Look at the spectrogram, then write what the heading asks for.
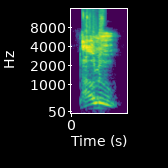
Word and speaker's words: Oulu: Spell it. Oulu. Okay. Oulu.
